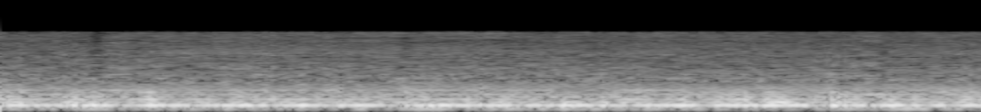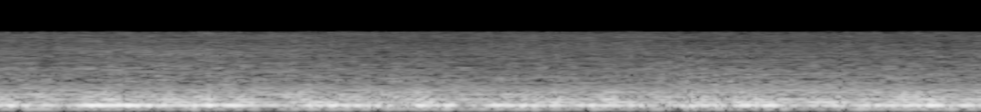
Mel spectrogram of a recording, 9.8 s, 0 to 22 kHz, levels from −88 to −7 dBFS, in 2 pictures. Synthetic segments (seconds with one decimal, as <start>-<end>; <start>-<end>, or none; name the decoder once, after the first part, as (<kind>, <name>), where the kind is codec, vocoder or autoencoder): 0.0-9.8 (vocoder, HiFi-GAN)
